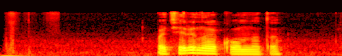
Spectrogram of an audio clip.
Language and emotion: Russian, neutral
